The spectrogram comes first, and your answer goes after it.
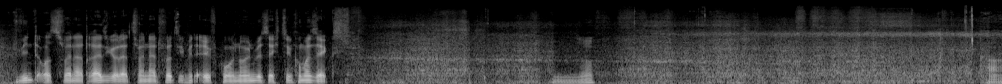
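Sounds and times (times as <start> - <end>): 
speech: 0.2 - 3.7, 5.5 - 6.1, 9.9 - 10.0
train rolling past with rumbling wheels: 3.5 - 10.0
high-pitched train squeal: 3.6 - 10.0.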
